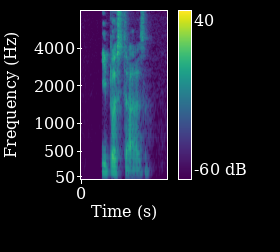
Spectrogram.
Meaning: hypostasis
- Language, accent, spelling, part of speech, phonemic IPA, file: French, France, hypostase, noun, /i.pɔs.taz/, LL-Q150 (fra)-hypostase.wav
